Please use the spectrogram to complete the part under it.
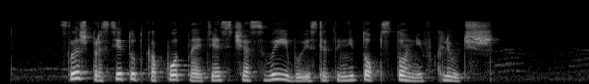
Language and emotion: Russian, angry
